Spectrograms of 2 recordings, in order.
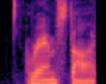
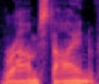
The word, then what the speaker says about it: Ramstein: Um Rammstein, excuse me. It's like Einstein.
